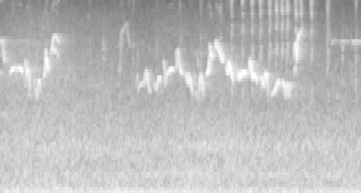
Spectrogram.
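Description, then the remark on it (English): Songs of two warbling vireos, rambling, slurred phrases in two bursts, with a Tennessee warbler's quick, high repeated notes overlapping near the end, set against a steady low outdoor rumble. “It's like two warbling vireos and the Tennessee warbler.”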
